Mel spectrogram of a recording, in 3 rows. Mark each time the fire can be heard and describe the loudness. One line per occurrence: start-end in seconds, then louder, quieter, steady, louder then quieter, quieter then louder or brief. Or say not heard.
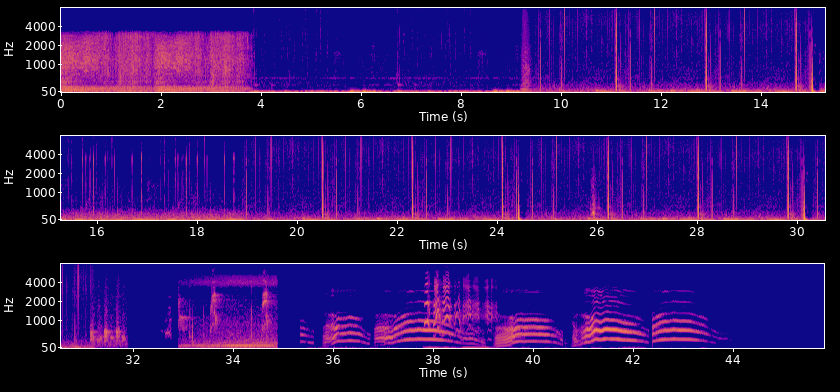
0.0-31.2 quieter then louder.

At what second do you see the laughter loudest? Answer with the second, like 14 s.
38 s.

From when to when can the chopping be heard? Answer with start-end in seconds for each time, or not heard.
not heard.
